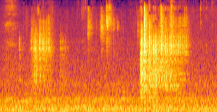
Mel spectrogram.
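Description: Dice are rolled for a notice check in a tabletop role-playing game, coming up snake eyes: they rattle softly, then drop with a sharp clatter that tumbles and fades within a second. The bright, clicky sounds stand alone with no voices.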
